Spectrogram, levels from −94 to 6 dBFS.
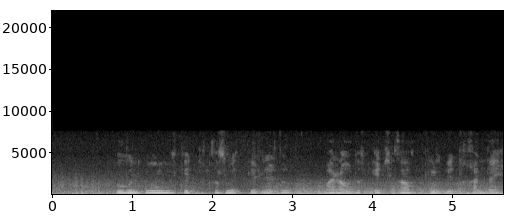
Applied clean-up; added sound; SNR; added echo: none; Thunder / Rain; 5 dB; reverberation time 1.6 s.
